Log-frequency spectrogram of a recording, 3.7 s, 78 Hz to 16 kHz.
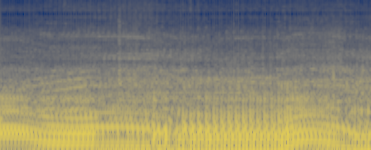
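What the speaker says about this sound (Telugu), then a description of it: "the bike is fucking loud boys" A Harley Davidson Street 750 motorcycle engine runs loud and close, with a deep, steady, throbbing rumble that holds the whole time and carries a slight rise in revs.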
